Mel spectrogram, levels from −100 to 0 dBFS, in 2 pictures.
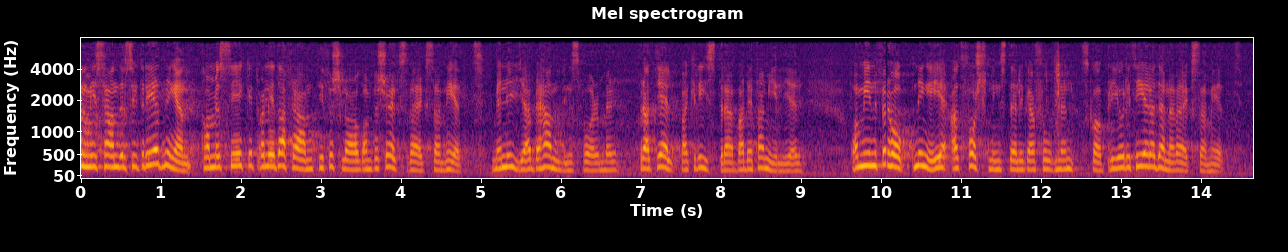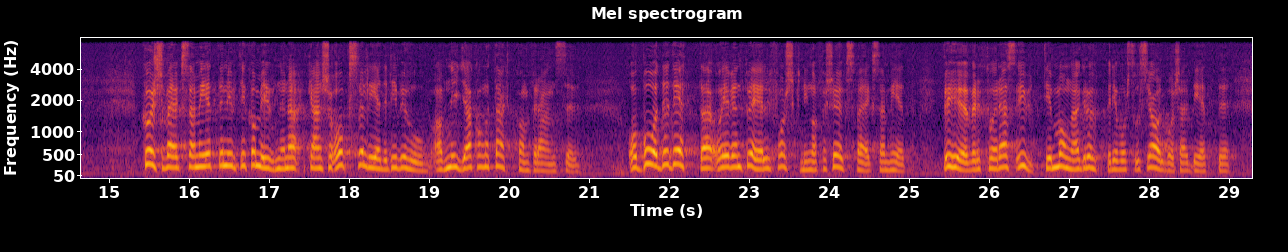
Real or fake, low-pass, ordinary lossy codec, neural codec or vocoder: fake; 7.2 kHz; none; codec, 16 kHz, 16 kbps, FunCodec, trained on Chinese and English, 50 frames a second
